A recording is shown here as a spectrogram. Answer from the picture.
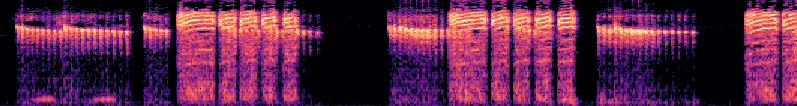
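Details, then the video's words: Female prinia calling to males, used as a lure for trapping: thin sustained high whistles alternating with bursts of rapid, rattling, buzzy trilled notes, separated by short silent gaps. "SUARA PIKAT PERENJAK BETINA memanggil jantan"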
